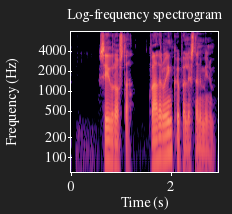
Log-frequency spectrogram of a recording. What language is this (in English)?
Icelandic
